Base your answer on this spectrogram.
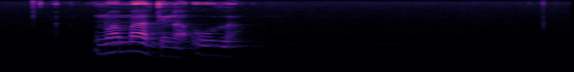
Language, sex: Venda, male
